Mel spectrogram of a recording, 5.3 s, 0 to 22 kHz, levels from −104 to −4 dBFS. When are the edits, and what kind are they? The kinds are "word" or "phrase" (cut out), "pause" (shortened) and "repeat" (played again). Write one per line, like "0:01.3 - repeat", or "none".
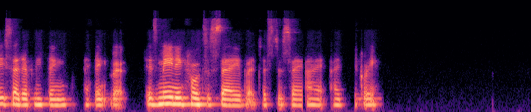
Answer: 0:03.0 - word
0:03.6 - word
